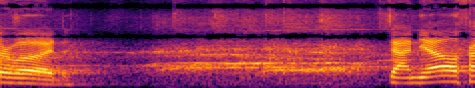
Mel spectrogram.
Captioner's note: audience applauding and cheering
